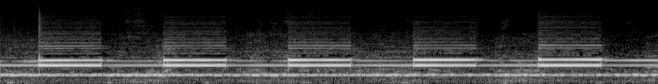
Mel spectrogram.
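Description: Live electronic music: a steady drone tone, with a pair of higher electronic tones pulsing on and off about every second and a quarter.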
